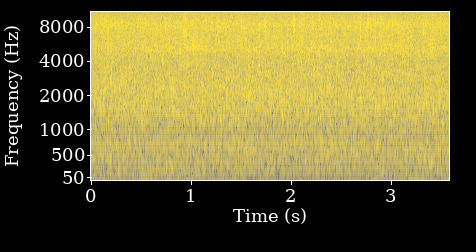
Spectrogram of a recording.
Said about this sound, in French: L'eau, tu vois, la rivière, c'est des moments de recueillement. T'es en osmose complètement, tu vois, t'as le bruit de l'eau, t'as pas d'autre bruit que l'eau.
